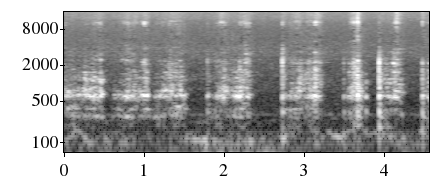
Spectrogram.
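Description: Long pink nails tap and trace over the lid of a closed, medium-sized blue corrugated cardboard Book of the Month box. Quiet, dry scratching strokes alternate with soft, muffled taps that have a hollow mid-range tone and no ring.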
